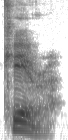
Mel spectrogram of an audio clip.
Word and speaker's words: Kyra: Kira, isn't it? Kira. Spelt Kyra, pronounced Kira.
